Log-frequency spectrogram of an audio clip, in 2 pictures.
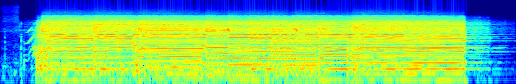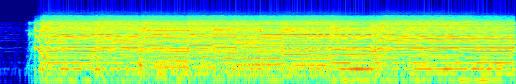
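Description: A distorted electric guitar riff plays loud and sustained through an amp, cutting out briefly near the middle before resuming with the same driven tone.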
